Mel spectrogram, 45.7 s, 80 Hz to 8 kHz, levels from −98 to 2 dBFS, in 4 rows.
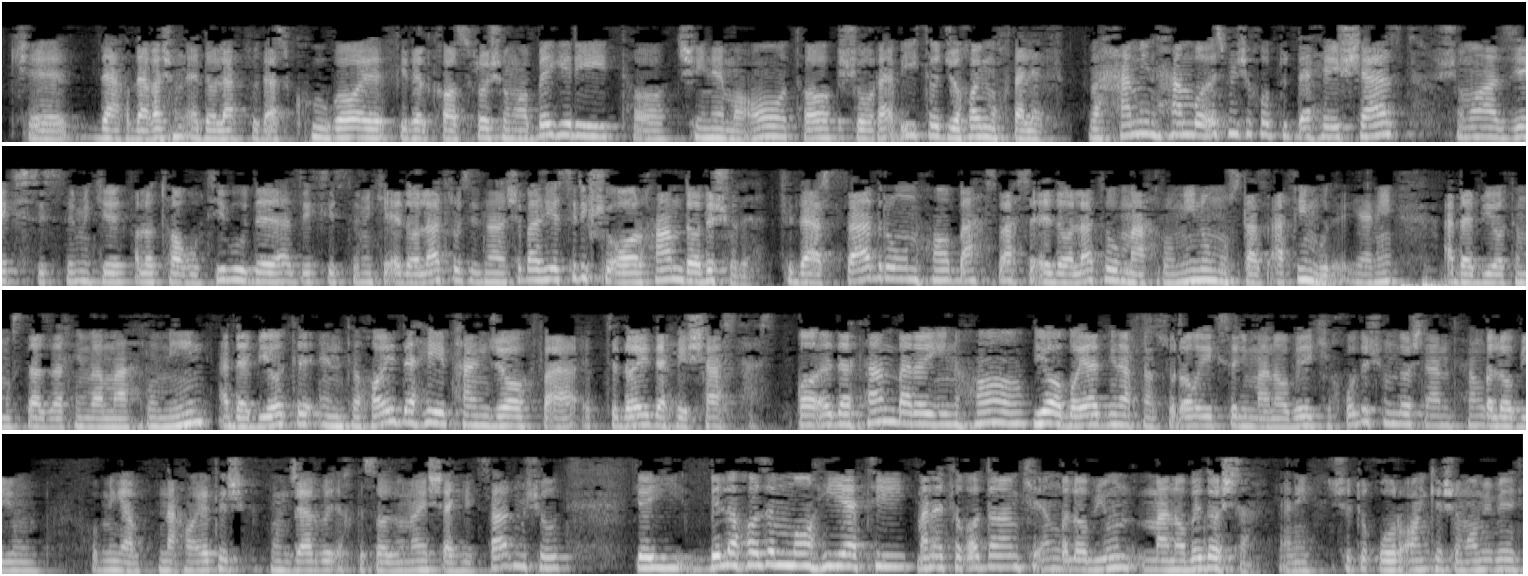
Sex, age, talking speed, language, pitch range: male, 30-49, 155 wpm, Persian, 140-170 Hz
